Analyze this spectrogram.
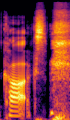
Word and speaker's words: Cochs: I'm calling my fan base the Cocks. Hell yeah. But it's spelled COCHS.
